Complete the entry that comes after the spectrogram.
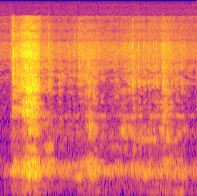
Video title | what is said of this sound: Fish 🐠 vankaya tomato recipe 👌 subscribe to my channel like share 🙏🙏 | sound వస్తుంది ఇది టక్ టక్ అని, అప్పుడు మనము తీసేసుకోవాలి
